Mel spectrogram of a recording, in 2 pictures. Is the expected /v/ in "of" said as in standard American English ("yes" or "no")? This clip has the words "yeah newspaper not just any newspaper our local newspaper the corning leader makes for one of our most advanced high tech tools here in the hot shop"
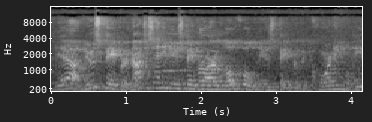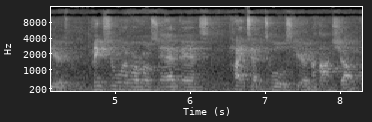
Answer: yes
